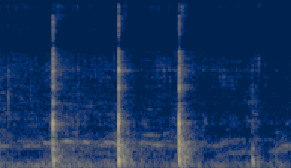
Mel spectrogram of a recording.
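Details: Renault Kangoo, customer reports a clunk: three sharp knocks about half a second apart, then a softer one, as the body moves; suspension clunk, mechanic says shock absorbers should also be replaced.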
